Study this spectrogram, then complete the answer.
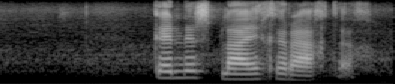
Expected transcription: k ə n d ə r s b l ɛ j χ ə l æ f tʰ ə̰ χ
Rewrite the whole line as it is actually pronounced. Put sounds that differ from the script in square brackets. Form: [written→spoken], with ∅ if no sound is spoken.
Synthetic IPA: k ə n d ə r s b l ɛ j χ ə [l→ɾ] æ [f→χ] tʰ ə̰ χ

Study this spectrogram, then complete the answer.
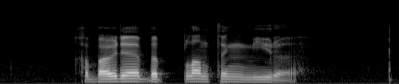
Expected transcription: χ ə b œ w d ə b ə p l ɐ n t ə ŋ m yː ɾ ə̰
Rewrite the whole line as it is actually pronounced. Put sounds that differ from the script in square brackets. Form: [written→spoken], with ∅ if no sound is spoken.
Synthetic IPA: χ ə b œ w d ə b ə p l ɐ n t ə ŋ m yː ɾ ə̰

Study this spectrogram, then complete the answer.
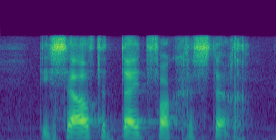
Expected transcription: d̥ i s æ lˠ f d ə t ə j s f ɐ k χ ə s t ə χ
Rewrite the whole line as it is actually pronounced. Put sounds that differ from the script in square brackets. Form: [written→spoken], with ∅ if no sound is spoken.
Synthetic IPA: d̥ i s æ lˠ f d ə t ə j [s→t] f ɐ k χ ə s t ə χ

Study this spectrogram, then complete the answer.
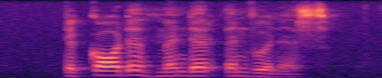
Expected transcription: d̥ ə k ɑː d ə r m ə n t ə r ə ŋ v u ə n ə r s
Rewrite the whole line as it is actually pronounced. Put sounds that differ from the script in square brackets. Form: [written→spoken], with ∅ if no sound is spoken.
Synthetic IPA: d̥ ə k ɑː d ə [r→∅] m ə n [t→d] ə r ə [ŋ→n] v u ə n ə r s

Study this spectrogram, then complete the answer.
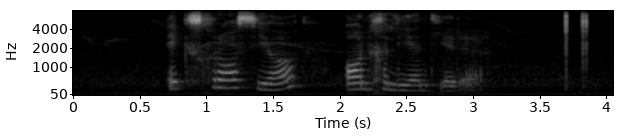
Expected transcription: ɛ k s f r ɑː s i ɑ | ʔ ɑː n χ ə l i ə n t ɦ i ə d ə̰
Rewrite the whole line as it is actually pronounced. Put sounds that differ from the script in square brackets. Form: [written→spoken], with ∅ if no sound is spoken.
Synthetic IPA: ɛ k s [f→χ] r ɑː s i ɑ | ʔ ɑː n χ ə l i ə n t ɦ i ə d ə̰

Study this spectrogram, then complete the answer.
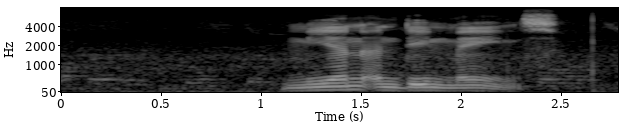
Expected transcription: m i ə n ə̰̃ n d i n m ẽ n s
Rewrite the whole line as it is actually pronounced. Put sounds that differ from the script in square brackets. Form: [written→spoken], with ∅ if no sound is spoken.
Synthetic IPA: m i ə n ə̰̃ n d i n m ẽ n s

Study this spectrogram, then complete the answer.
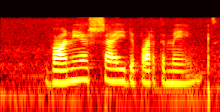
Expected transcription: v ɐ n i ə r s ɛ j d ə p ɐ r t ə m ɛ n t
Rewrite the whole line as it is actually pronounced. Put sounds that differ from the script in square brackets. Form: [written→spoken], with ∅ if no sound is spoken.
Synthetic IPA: v ɐ n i ə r s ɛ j d ə p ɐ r t ə m ɛ n t

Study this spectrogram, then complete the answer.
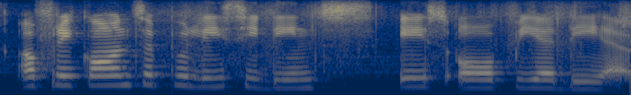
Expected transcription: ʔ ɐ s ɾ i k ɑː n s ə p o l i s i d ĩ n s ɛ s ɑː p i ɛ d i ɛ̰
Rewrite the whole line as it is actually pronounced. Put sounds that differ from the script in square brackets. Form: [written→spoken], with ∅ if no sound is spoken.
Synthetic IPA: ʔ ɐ [s→f] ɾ i k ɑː n s ə p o l i s i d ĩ n s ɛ s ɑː p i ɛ d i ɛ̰

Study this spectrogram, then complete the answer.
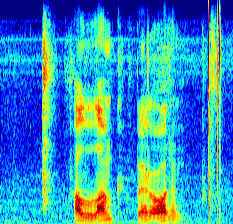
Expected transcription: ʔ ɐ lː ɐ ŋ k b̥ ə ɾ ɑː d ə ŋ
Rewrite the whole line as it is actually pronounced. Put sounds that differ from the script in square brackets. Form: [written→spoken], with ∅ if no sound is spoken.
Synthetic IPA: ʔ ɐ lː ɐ ŋ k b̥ ə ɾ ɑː [d→n] ə ŋ

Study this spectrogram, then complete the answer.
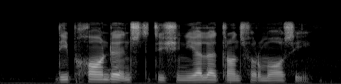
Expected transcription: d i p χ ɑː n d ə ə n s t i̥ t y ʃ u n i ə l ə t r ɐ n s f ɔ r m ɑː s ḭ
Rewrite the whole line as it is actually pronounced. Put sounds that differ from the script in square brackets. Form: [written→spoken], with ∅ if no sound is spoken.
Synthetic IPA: d i p χ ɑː n d ə ə n s t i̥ t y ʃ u n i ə l ə t r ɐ n s f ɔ r m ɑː s ḭ

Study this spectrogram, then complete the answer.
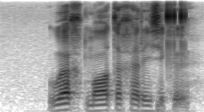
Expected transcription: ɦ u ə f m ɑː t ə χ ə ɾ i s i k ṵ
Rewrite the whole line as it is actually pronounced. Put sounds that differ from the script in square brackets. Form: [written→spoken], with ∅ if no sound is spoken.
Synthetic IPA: ɦ u ə [f→χ] m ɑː t ə χ ə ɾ i s i k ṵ

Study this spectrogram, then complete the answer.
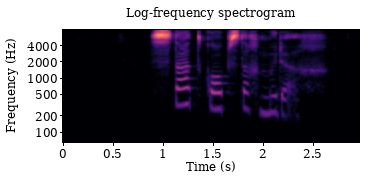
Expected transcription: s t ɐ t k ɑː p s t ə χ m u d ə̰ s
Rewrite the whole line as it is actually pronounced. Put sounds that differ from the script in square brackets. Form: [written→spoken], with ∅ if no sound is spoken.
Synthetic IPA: s t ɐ t k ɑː p s t ə χ m u d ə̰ [s→χ]

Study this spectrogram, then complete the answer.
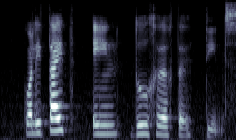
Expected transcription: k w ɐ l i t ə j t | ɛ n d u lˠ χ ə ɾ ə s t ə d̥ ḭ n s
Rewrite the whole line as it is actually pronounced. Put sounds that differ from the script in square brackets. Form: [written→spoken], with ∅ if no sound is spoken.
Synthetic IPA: k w ɐ l i t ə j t | ɛ n d u lˠ χ ə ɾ ə [s→χ] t ə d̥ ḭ n s

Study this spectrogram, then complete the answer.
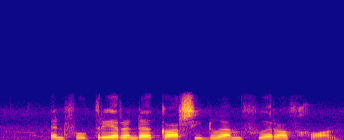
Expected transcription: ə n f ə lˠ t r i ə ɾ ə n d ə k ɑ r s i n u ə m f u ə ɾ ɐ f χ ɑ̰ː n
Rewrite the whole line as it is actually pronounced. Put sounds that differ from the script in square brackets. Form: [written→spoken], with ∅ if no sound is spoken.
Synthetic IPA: ə n f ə lˠ t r i ə ɾ ə n d ə k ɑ r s i n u ə m f u ə ɾ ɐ f χ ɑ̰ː n

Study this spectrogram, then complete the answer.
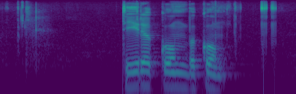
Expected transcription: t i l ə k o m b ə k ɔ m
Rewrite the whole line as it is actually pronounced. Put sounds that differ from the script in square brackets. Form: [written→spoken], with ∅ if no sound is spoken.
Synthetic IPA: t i [l→ɾ] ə k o m b ə k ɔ m

